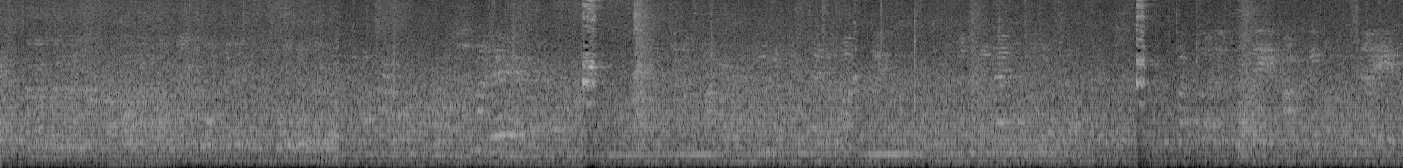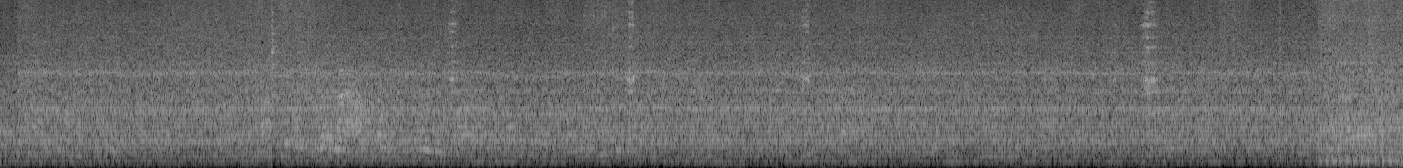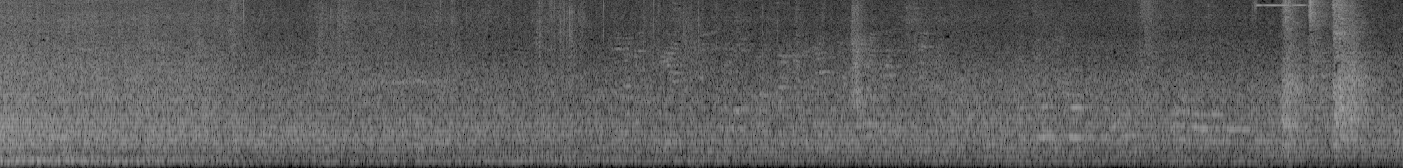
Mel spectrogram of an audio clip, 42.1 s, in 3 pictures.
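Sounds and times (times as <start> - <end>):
pancake sizzling on a griddle: 7.6 - 37.4.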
